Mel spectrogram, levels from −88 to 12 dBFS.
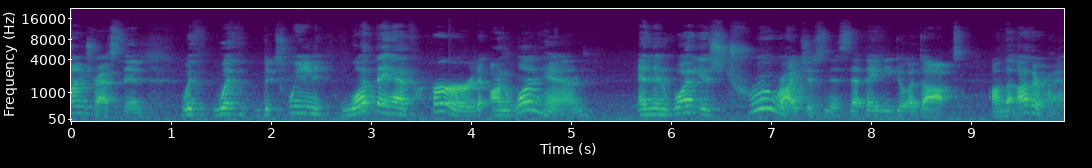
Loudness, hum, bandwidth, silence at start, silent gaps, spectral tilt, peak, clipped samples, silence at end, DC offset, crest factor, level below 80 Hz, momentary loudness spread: -22 LUFS; none; 13.5 kHz; 0 s; none; -4.5 dB/octave; -6 dBFS; under 0.1%; 0 s; under 0.1%; 16 dB; -52 dBFS; 14 LU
